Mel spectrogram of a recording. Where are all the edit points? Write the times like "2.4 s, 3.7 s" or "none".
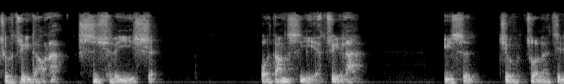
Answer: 2.1 s, 4.3 s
